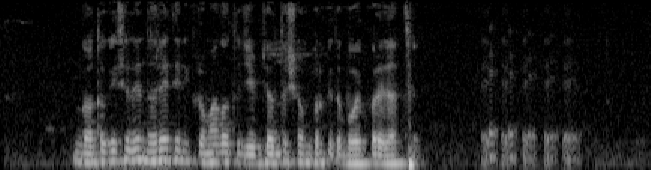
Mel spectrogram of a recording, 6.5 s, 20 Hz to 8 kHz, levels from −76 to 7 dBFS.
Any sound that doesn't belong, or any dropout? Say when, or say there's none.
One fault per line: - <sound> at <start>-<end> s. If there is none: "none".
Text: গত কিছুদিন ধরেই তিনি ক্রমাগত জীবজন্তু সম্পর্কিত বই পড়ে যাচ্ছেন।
- laugh at 4.8-5.8 s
